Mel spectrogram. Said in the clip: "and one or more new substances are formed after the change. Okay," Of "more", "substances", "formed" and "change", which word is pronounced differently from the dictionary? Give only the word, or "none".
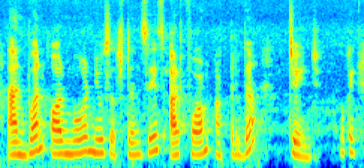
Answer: formed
